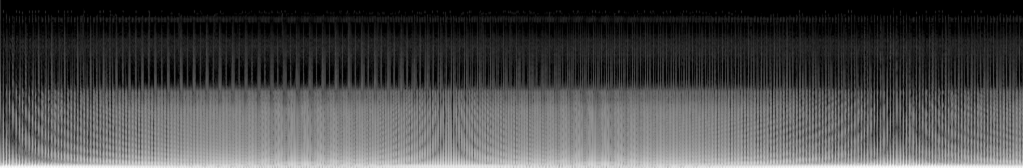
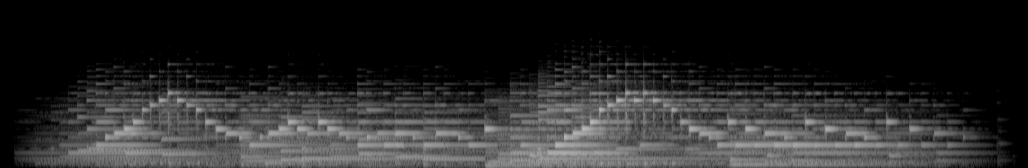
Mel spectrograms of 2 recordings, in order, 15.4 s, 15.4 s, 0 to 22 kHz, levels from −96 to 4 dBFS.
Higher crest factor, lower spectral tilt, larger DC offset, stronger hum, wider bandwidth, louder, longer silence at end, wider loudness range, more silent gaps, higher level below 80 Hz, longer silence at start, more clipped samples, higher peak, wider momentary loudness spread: second, 6 dB vs 18 dB; first, -10.5 dB/octave vs -8.5 dB/octave; neither; neither; second, 2.4 kHz vs 6 kHz; first, -16 LUFS vs -35 LUFS; second, 0 s vs 0.95 s; about the same, 4 LU vs 6 LU; neither; first, -8 dBFS vs -60 dBFS; second, 0 s vs 0.75 s; first, 4% vs under 0.1%; first, 0 dBFS vs -18 dBFS; second, 6 LU vs 13 LU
